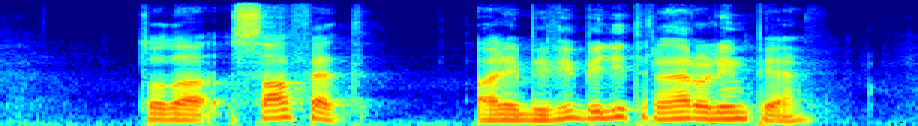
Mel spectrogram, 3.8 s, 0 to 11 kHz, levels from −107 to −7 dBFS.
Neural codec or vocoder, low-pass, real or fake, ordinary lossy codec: vocoder, 44.1 kHz, 128 mel bands, Pupu-Vocoder; 9.9 kHz; fake; none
